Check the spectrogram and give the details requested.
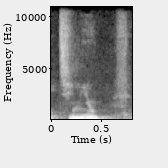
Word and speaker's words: TeamU: Et donc, dès 2020, nous avons pu faire, grâce à notre solution TeamU. Alors, TeamU, ça veut dire We Meet écrit à l'envers, donc ça s'écrit T-E-E-M-E-W.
